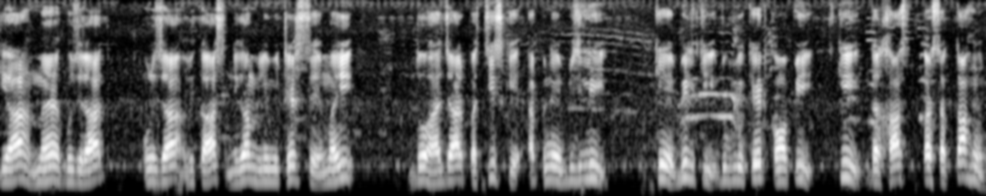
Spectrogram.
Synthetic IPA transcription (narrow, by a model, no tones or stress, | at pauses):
kjaːmɛ̃ːɡʊd͡ʒɾaːt̪ | ʊɾd͡ʒaʋɪkaːsnɪɡəmlɪmiʈeːɖsemɐi | d̪oːɦɐzaːɾpɐtːt͡ʃiːskeɐpnebɪd͡ʒli | kebɪlkiɖʊblikeːʈkɔ̃ːpikid̪ɐɾxaːst̪kɐɾsɐk̚t̪aɦũː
